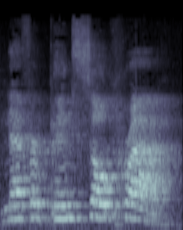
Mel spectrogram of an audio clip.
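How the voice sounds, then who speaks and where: A man playing a blunt, morbid, rough-talking rail yard townsman in dramatic stage storytelling. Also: extremely high pitch, slow pace, fairly bright tone, full character voice. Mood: impatient. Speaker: actor in a student readers theater group. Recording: very echoey hall, distant mic.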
